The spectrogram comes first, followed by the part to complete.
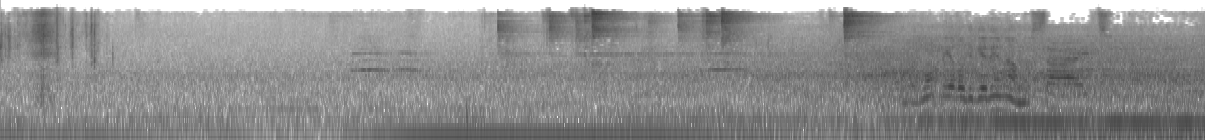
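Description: Crinkly rustling of white garden row-cover mesh being pulled and tucked over a raised bed, in short bursts about half a second in and again around five to eight seconds in. A steady low drone runs underneath and grows louder in the second half.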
